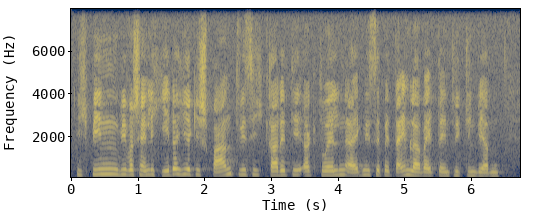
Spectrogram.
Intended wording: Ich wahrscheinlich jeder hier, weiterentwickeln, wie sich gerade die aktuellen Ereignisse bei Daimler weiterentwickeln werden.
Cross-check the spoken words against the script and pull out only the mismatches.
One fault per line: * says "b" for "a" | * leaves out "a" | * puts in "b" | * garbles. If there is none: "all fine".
* puts in "bin wie"
* says "gespannt" for "weiterentwickeln"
